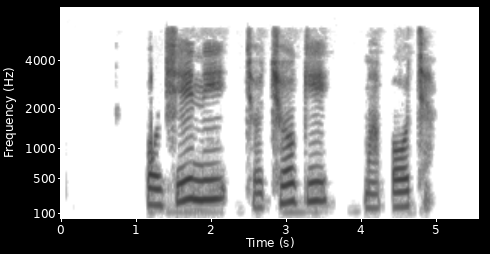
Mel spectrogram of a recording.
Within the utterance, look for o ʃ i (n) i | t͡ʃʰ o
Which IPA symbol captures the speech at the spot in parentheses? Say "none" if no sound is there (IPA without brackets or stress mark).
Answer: n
